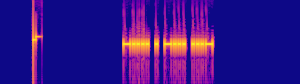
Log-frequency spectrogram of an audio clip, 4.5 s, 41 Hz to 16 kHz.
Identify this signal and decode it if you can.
Morse code, heard as a keyed tone, about 36 wpm, 690 Hz. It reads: 6EBV
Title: Four Challenging Letter-Number Combinations 35wpm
